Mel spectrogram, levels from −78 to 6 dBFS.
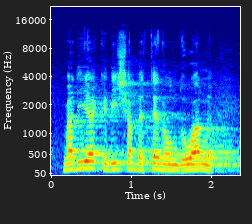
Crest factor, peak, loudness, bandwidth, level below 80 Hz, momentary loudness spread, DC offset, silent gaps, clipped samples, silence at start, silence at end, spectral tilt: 16 dB; 0 dBFS; -17 LUFS; 13 kHz; -60 dBFS; 6 LU; under 0.1%; none; under 0.1%; 0.15 s; 0 s; -7 dB/octave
